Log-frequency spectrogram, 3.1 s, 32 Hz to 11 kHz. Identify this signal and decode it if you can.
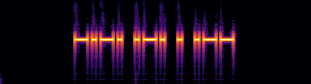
Morse code, heard as a keyed tone, about 28 wpm, 700 Hz. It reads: CREW
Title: Sentences from Top 1500 Words - New Word Drill - 28wpm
